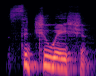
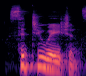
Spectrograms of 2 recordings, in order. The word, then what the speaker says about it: situation: Pronunciation of situation. Situation. Situation. Shin. It's not sin. Shin. Situation. It's not situation. It's situation.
